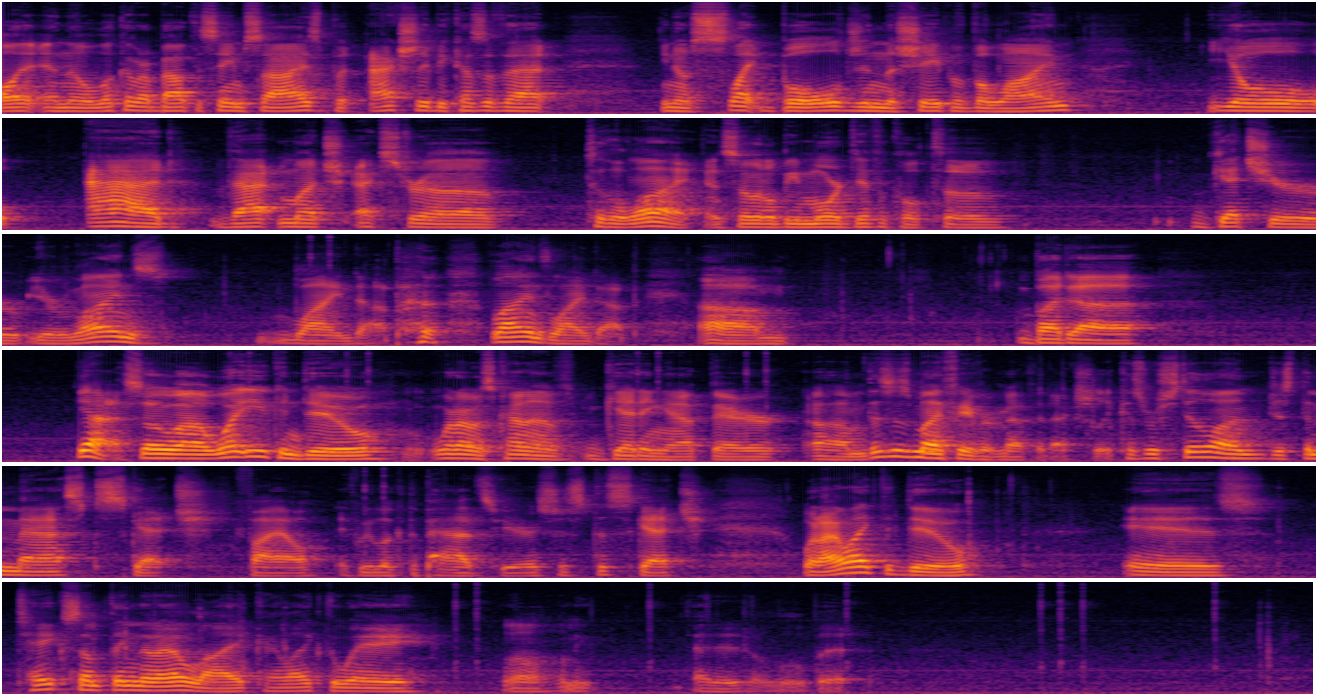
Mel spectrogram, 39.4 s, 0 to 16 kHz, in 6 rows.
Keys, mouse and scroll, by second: 14.3 ctrl+click, 20.5 click, 21.1 ctrl+click, 22.5 click, 23.0 click, 27.7 click, 30.6-31.0 alt+scroll up 4, 31.7 alt+scroll down 1, 32.7 alt+scroll up 2, 33.3-33.8 ctrl+scroll up 2, 34.7 ctrl+click, 35.7 ctrl+click, 37.7 ctrl+click, 37.9 ctrl+click, 39.1 alt+scroll up 4.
